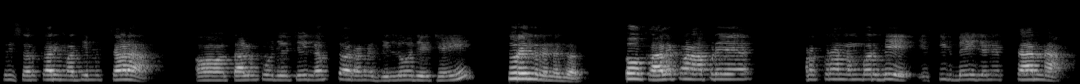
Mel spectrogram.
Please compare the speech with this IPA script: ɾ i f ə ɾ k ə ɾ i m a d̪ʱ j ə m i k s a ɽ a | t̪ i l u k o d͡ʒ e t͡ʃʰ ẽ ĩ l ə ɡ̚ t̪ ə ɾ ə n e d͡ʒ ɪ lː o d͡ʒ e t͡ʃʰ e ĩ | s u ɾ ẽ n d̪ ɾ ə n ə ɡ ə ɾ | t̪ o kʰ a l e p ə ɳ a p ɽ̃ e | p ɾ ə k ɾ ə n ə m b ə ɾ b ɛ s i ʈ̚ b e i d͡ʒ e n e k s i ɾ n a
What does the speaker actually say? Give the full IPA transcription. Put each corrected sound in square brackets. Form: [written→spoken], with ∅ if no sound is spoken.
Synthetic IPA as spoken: ɾ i [f→s] ə ɾ k [ə→a] ɾ i m a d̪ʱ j ə m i k s a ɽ a | t̪ [i→a] l u k o d͡ʒ e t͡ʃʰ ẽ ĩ l ə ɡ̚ t̪ ə ɾ ə n e d͡ʒ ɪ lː o d͡ʒ e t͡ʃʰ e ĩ | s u ɾ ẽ n d̪ ɾ ə n ə ɡ ə ɾ | t̪ o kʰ a l e p ə ɳ a p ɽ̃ e | p ɾ ə k ɾ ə n ə m b ə ɾ b [ɛ→e] s i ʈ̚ b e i d͡ʒ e n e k s [i→a] ɾ n a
